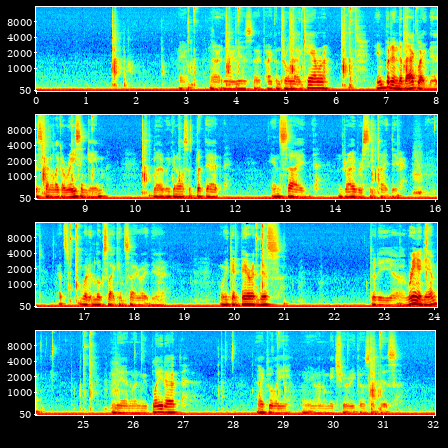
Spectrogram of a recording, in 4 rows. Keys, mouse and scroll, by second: 1.9-2.6 scroll down 5, 2.8-3.2 scroll up 2, 3.2-10.3 shift+drag, 3.2 shift+middle click, 4.1 middle click, 5.4 middle click, 6.4 middle click, 7.7 middle click, 8.5-9.0 scroll up 2, 9.2 shift+middle click, 10.5-11.2 scroll up 1, 11.3 shift+middle click, 16.7 click, 20.4 shift+click, 23.8 ctrl+p, 26.1 space, 27.9 space, 28.8 middle click, 30.9 shift+middle click, 30.9-31.9 shift+scroll up 1.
